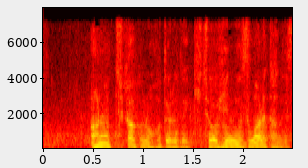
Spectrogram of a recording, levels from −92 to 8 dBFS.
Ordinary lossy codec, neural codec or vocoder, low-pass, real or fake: none; none; 7.2 kHz; real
